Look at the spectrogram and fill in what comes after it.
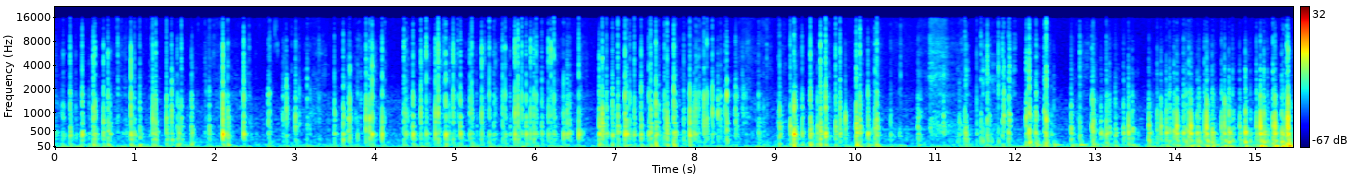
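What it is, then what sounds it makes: Cardboard box. Fingertips tap and handle the walls and flaps of a medium, printed cardboard product box for a hair trimmer, held hollow and open with its flaps up in both hands. The result is a fast, dense run of short, dull taps and light handling noise. The sound is mostly low-mid, with little high content and almost no ring after each hit.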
